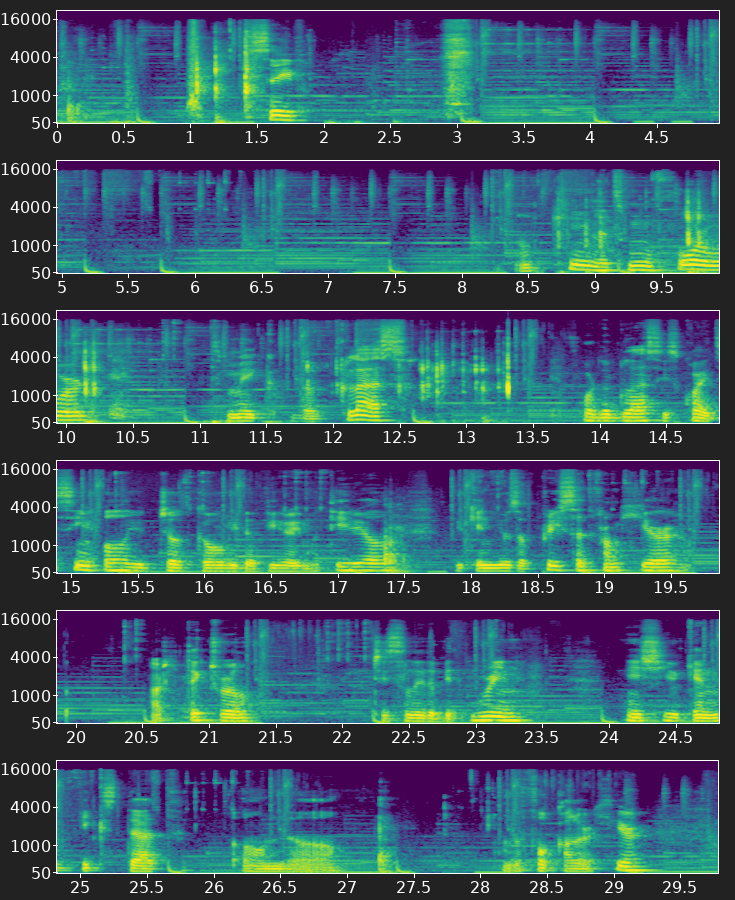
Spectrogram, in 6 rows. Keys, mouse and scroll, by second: 1.2 ctrl+s, 8.2 click, 8.6 F3, 8.9 F3, 9.7 n, 10.2 n, 10.8 click, 12.3-13.6 typing, 15.0 click, 15.9 click, 16.6 click, 16.8 click, 18.2 click, 20.4 click, 21.9 click, 22.1 click.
